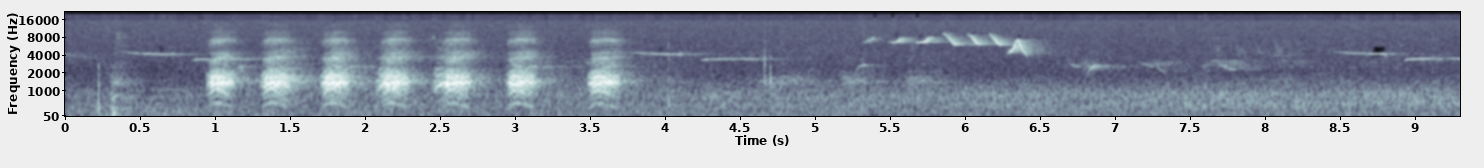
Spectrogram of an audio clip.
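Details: A couple of American Crows flying through a marsh in the morning give a run of six harsh, even caws about every half second, then softer, fainter caws; thin high bird whistles and chips behind.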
